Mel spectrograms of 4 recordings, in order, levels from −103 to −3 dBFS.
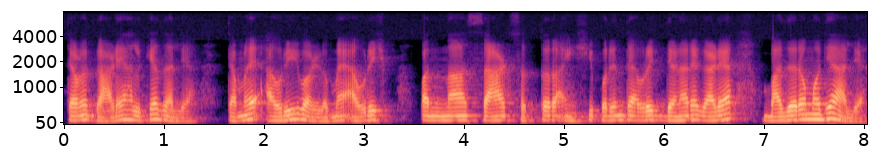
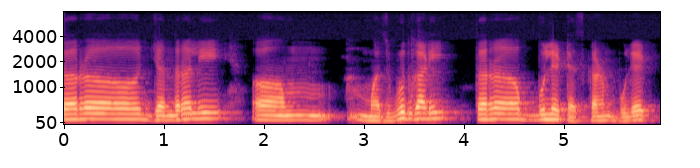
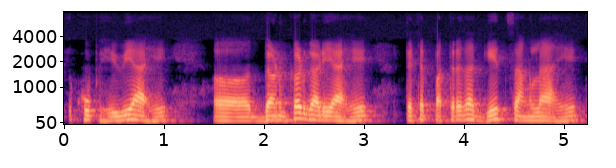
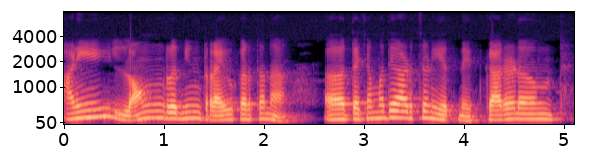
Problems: background sounds at intervals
